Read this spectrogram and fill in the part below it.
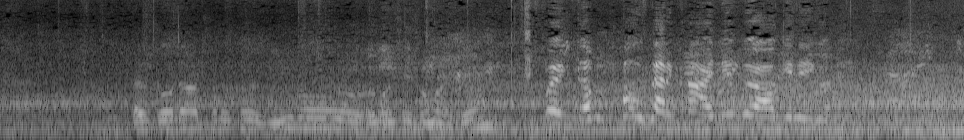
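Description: Young people talk and laugh nearby.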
